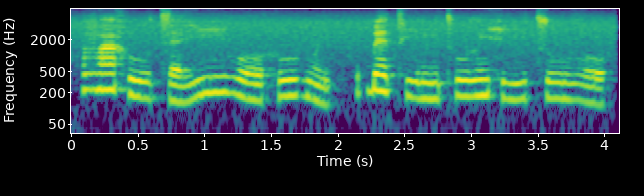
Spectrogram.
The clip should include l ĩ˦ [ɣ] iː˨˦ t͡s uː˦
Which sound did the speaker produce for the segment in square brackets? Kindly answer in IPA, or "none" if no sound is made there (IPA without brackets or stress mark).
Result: h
